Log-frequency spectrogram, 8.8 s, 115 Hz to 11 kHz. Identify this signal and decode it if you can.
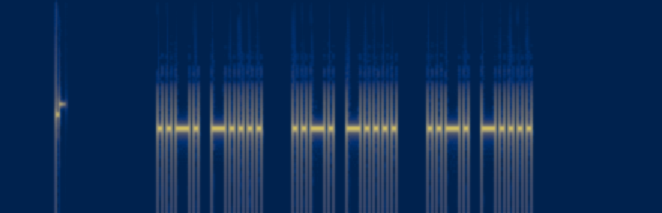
Morse code, heard as a keyed tone, about 20 wpm, 700 Hz. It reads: F6 F6 F6
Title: Callsign Prefixes for Top 25 DXCC - Repeated 3x - 20wpm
